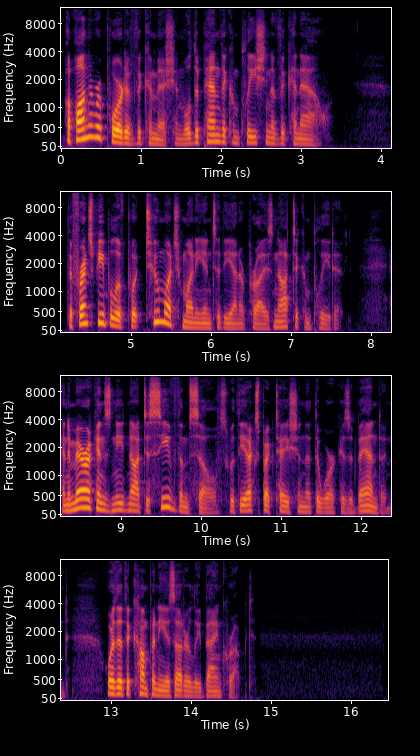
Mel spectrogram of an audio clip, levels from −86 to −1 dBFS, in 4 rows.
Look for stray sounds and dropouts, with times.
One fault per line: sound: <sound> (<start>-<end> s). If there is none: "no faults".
no faults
